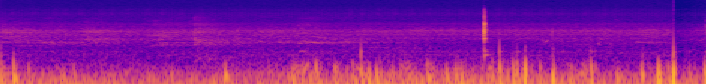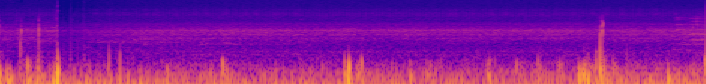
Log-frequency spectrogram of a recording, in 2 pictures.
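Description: Futsal match sounds in a sports hall: many low thuds of players running and the ball being kicked and bouncing on the floor, with a few sharp knocks, the sharpest about five seconds in, and faint distant voices.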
